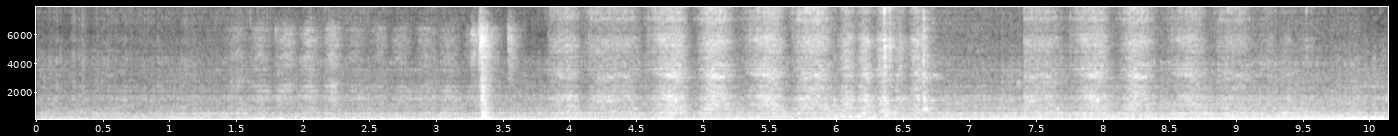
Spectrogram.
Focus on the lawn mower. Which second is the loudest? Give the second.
10 s.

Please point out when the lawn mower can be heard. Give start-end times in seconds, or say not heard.
0.0-10.0.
